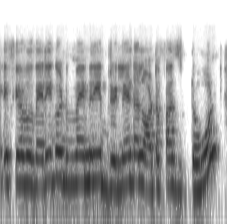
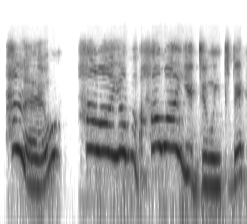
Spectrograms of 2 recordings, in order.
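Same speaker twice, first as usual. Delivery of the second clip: put-on posh British accent, high and sing-song; mock Queen of England greeting, light British accent; 11 semitones higher than usual. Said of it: "pretend like you're, uh, the Queen of England".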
